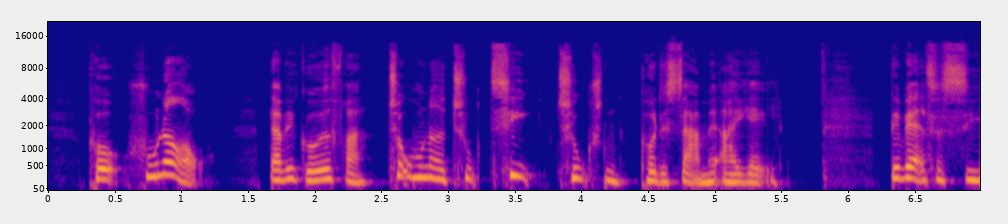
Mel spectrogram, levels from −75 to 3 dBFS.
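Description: A speech recording with one abrupt discontinuity at 3.22 s: the sound jumps forward with a brief blip, as though part of the speech has been cut out and the next section spliced straight on. This is a stream segment skipped, and it is likely caused by one chunk of a segmented stream failing to load, so the player dropped that piece and carried on from the following segment.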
